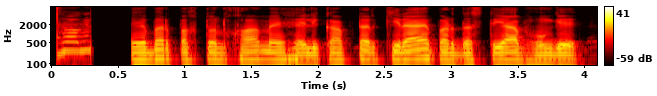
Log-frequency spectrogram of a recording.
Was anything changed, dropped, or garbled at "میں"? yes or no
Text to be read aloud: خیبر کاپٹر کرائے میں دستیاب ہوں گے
yes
